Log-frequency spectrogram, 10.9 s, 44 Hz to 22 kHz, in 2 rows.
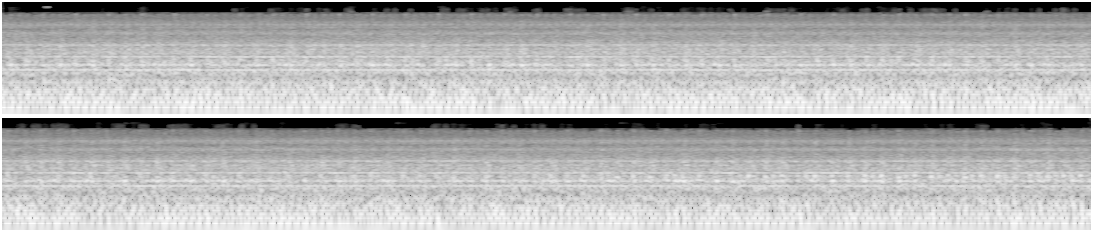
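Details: Mk7.5 Golf R cold idle with a loose, uneven ticking knock about three per second under diesel-like clatter; cam chatter suspected, cause not confirmed.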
